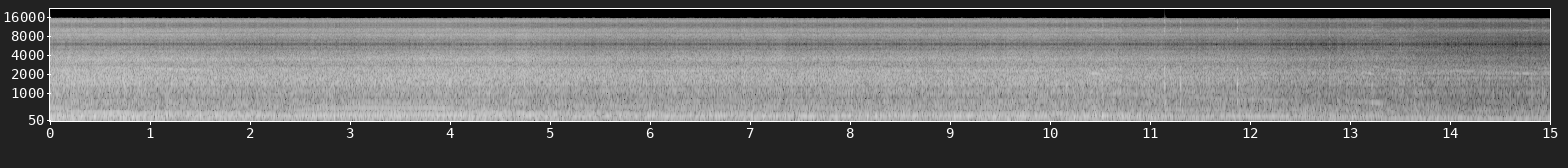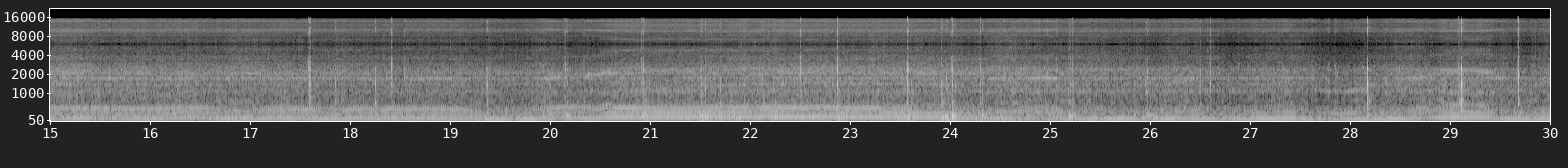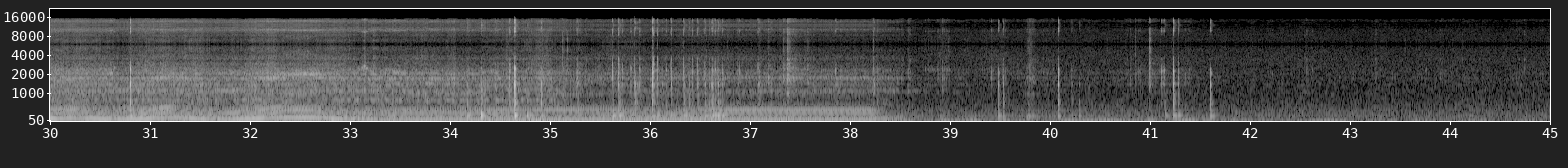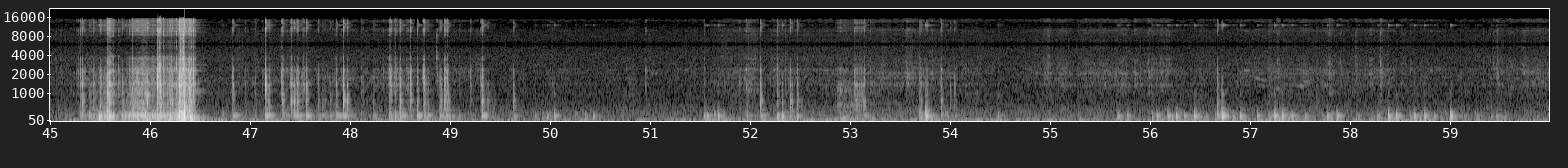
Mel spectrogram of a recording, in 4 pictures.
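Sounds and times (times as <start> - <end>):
snowmobile engine revving and idling: 0.0 - 38.6.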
